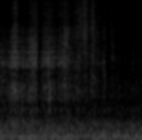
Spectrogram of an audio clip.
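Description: Faint rustling of paper handled by hands, a small card slid against the paper pocket and pages of a journal, loudest in the first half second.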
